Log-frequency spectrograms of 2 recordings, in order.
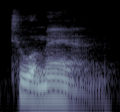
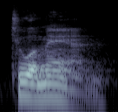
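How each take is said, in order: First: The word 'a' is a short 'uh' sound. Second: The same.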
